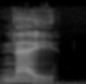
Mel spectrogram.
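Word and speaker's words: nej: says n e n-e-j-n-a-n-e-j is no in swedish pronounced nay uh says the caroline caroline rather in glasgow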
